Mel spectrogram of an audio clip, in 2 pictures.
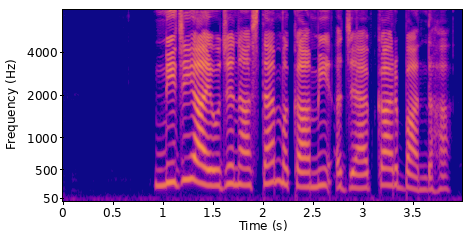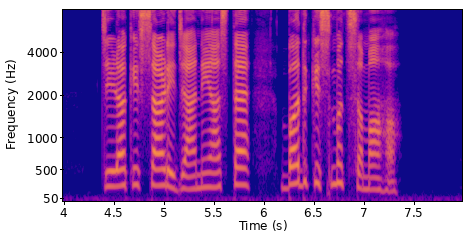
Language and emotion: Dogri, sad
